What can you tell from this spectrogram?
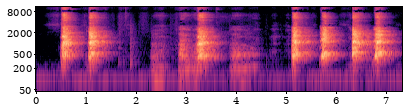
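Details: White Boxer upset that an older black Lab mix took the window seat indoors; pairs of sharp barks, a stretch of grumbling growls, then a fast run of four barks near the end.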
